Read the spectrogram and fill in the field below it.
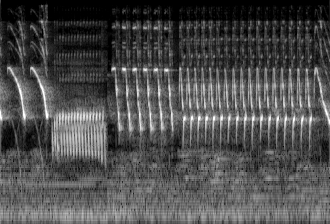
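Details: Canary singing for training other songbirds: two falling whistles, a harsh buzzy burst, then fast trills of high repeated notes at about eight per second, ending with another falling whistle.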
